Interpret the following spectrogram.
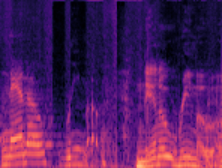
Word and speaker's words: NaNoWriMo: I'm sure I'm going to say this wrong nanor ryer nanor how do you say that it's pronounced nanoo nanoro okay uh it's it's an organization that online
